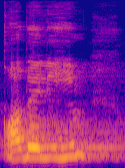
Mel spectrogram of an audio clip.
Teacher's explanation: نون میں اخفا ہوگا، نون کی آواز کو ناک میں چھپا کر پڑھیں گے۔ قبلہم، قاف حروف مستعلیہ میں سے پر پڑھیں گے، با میں قلقلہ ہو رہا ہے تو با میں قلقلہ کریں گے، اس طرح سے۔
